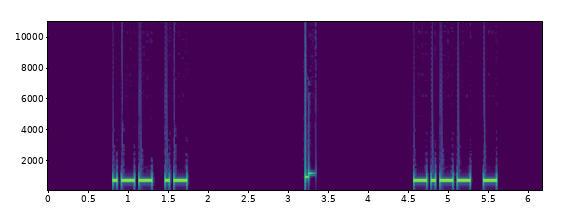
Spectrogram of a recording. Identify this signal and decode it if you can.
Morse code, heard as a keyed tone, about 22 wpm, 700 Hz. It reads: WA YT
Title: US States and Canadian Provinces 22wpm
